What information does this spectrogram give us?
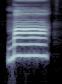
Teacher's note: ma was that high flat tone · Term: first tone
